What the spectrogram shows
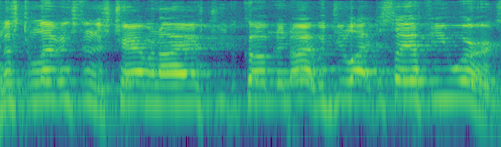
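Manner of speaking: distinguished chairman voice. Retelling the chairman inviting him to speak at a meeting, Walt McLeod's distinguished voice. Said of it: "in his distinguished voice".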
